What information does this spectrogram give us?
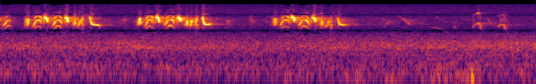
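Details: A bluethroat sings in spring (late April to May) with short, high, metallic phrases of ringing and ticking notes, about one each second; recorded while waiting for a heron.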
